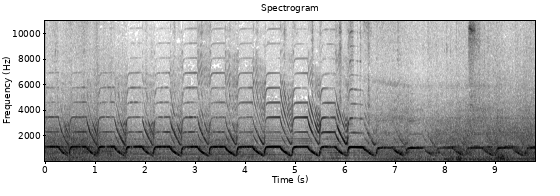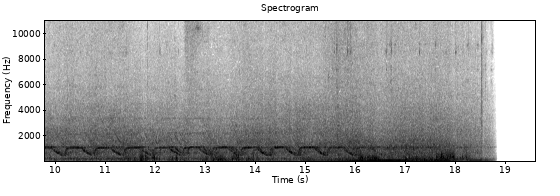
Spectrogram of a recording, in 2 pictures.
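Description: A heavy truck engine rumbles as the truck drives by.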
